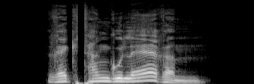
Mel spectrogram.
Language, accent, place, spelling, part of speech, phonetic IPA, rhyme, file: German, Germany, Berlin, rektangulärem, adjective, [ʁɛktaŋɡuˈlɛːʁəm], -ɛːʁəm, De-rektangulärem.ogg
- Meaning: strong dative masculine/neuter singular of rektangulär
